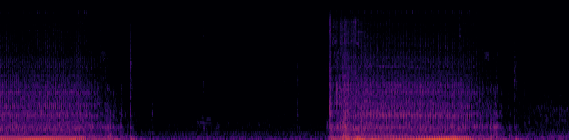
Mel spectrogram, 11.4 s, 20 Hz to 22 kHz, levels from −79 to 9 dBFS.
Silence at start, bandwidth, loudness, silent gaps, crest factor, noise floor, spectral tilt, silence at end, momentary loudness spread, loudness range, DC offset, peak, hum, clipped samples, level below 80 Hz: 0 s; 16 kHz; -40 LUFS; none; 16 dB; -63 dBFS; -5.5 dB/octave; 0.05 s; 20 LU; 18 LU; under 0.1%; -20 dBFS; none; under 0.1%; -38 dBFS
